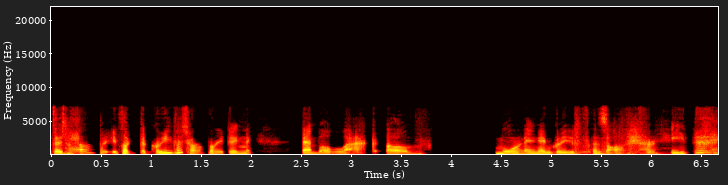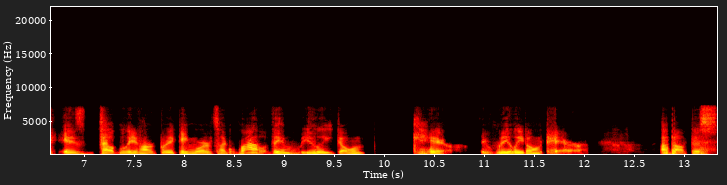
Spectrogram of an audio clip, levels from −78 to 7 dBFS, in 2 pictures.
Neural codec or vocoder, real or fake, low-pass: codec, 16 kHz in and 24 kHz out, 0.6 kbps, FireRedTTS-2 codec; fake; 7.2 kHz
